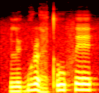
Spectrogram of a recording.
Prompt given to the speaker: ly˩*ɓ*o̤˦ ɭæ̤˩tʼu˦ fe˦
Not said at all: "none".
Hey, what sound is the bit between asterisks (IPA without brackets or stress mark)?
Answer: ɡ͡b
